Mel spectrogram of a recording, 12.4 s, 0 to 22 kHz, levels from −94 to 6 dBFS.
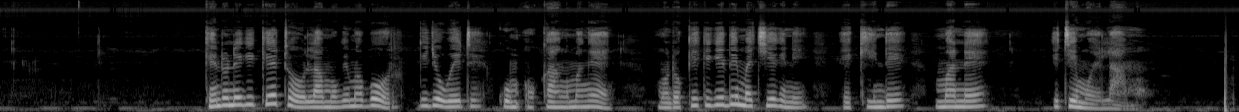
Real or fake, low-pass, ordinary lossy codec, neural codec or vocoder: real; none; none; none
